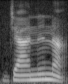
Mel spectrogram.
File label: "jaananaa", Hindi; [他動]知る; जानना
